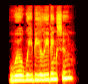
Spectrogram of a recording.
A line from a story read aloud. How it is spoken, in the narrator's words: I asked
